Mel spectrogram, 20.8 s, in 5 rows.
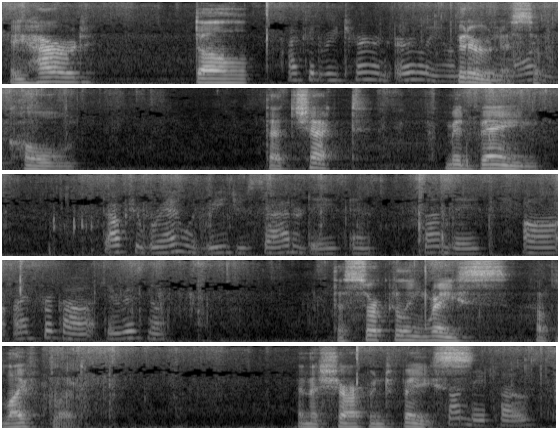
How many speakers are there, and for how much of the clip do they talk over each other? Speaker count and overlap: two, about 6%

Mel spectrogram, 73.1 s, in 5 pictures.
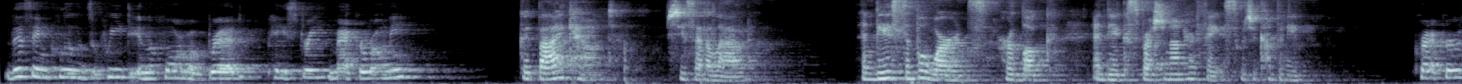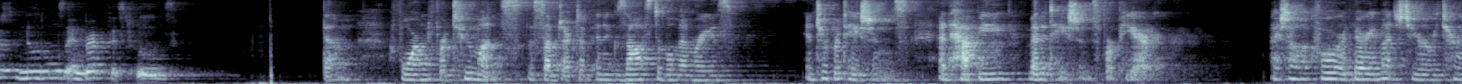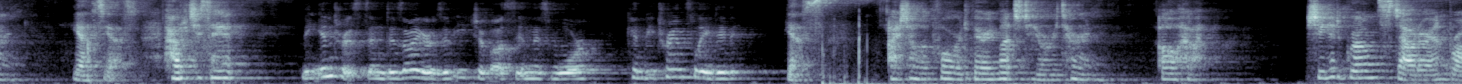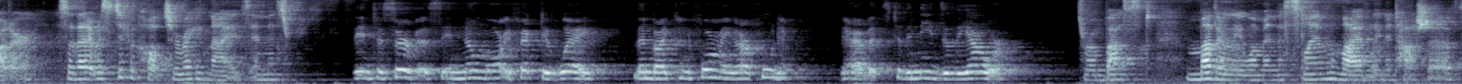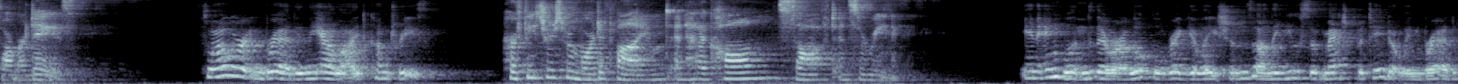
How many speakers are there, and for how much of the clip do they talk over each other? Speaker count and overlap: two, no overlap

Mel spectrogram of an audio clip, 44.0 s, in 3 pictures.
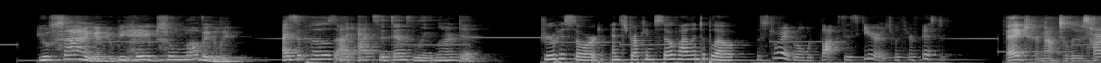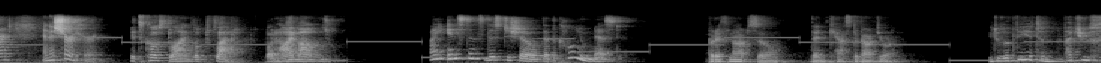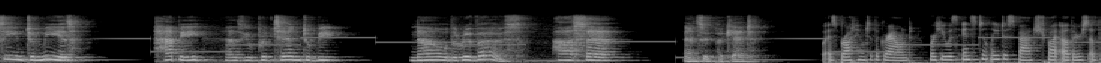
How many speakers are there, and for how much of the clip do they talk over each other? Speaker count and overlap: eight, no overlap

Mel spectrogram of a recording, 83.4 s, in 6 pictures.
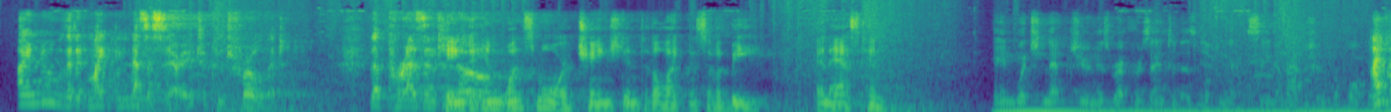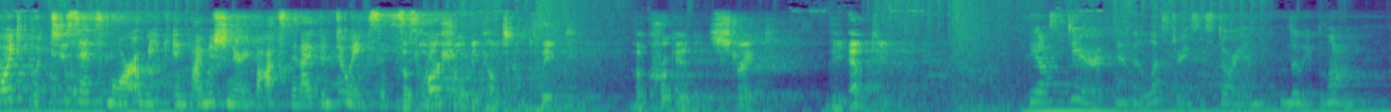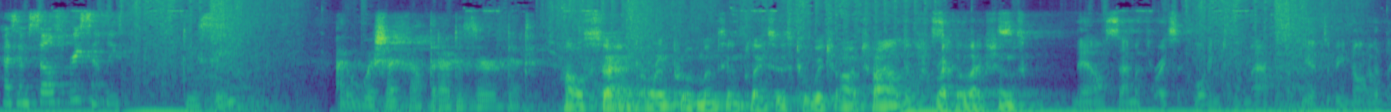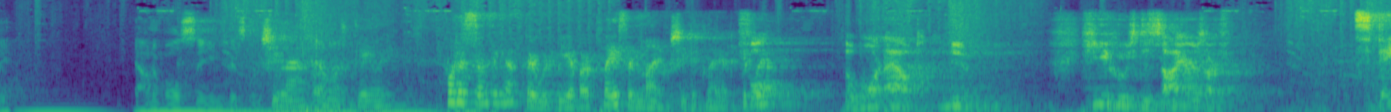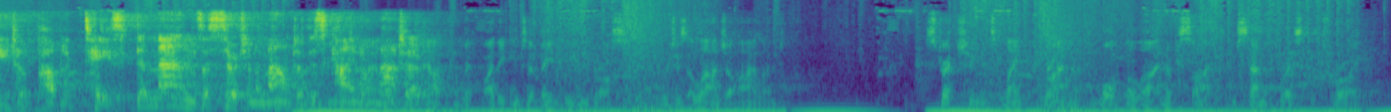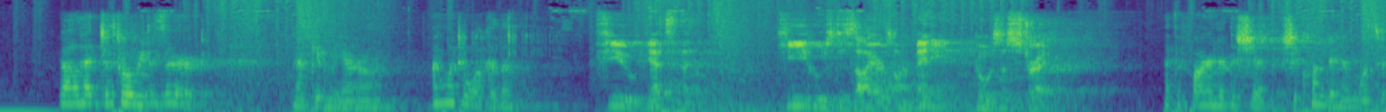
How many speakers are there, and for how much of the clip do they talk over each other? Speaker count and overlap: eight, about 9%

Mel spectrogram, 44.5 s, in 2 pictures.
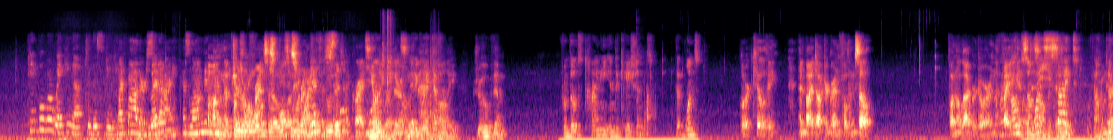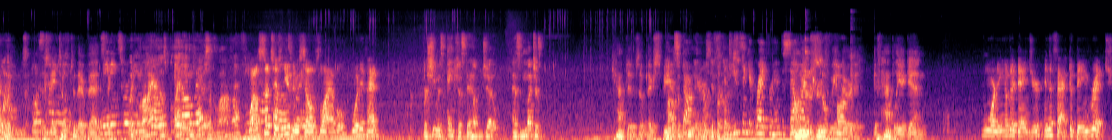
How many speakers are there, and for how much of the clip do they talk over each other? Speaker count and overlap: eight, about 41%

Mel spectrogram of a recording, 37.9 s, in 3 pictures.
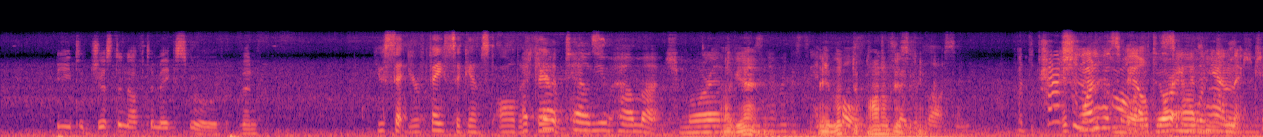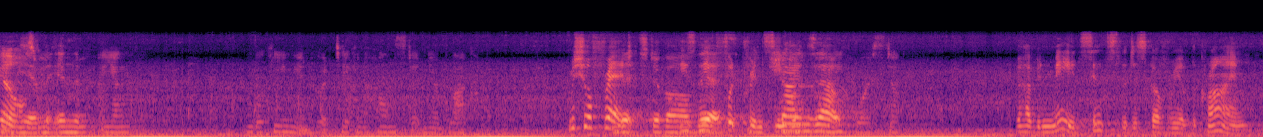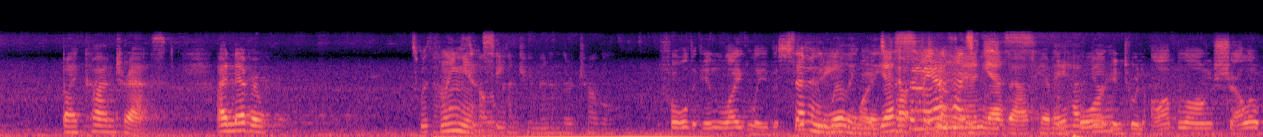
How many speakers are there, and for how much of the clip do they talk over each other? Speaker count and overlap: eight, about 34%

